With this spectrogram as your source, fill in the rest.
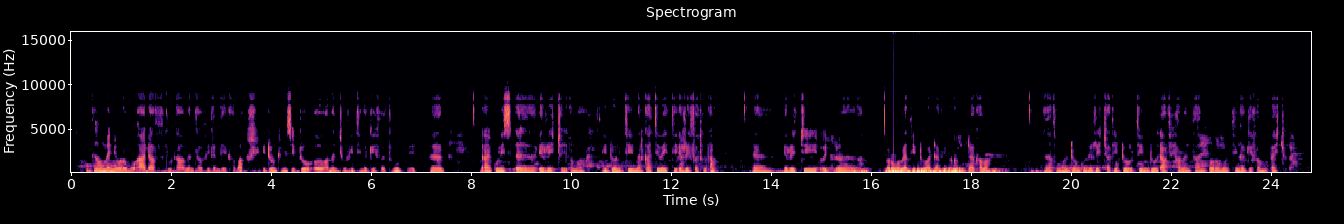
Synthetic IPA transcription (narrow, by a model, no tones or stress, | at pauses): ɪɡɐuːmːɐnːɪɔɾɔmo̞̰ːʔaːd̪aːfd̪uːᶑaːmɐnt̪aːɔfiːd̪ɐnd̪ɐeːkʼɐbɐɪd̪ːo̞ːŋkʊnɪsɪd̪ːo̞ːɐ̰mɐnt̪iːɔfiːt̪ːɪɡɐɡːe̞ːfːɐt̪uː | ᶑakʊnɪsɪrːeːt͡ʃːɐd͡ʒɛᶑɐmɐɪd̪ːoːnɪt̪ːɪmɐlkaːt̪ːɪbɐʔɪt̪ːɪ̰ʔɪrːe̞ːfːɐt̪ʰuːᶑɐ | ɪrːeːt͡ʃːi | ɔɾɔmoːbɪɾɐt̪ːɪɪd̪ːo̞ːad̪ːaːfɪbɐkːɐɡʊd̪ːaːkʼɐbɐ | k̪ɐnaːfɪmːoːɪd̪ːoːŋkʊnɪrːe̞ːt͡ʃːaːt̪ːɪd̪o̰t̪ːɪnd̪uːᶑa̰ːfɐmɐnt̪ʰaːnɔɾɔmo̞ːɪt̪ːɪhɪŋɡɐɡːe̞ːfːɐmuːᶑɐjɛt͡ʃːu̥ːᶑɐ̥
